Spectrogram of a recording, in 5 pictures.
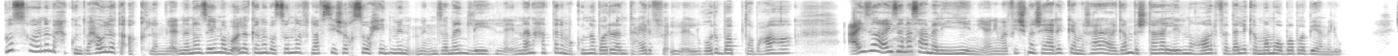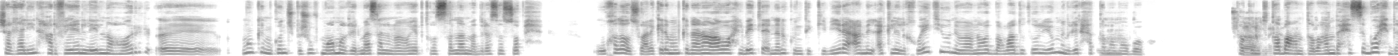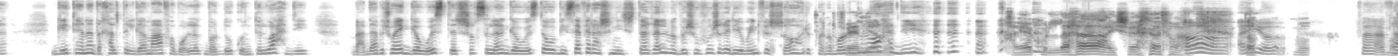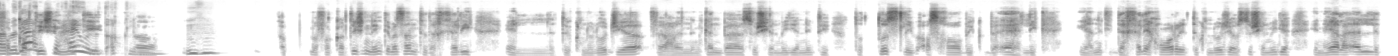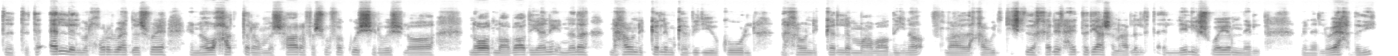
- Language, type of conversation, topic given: Arabic, podcast, إيه اللي في رأيك بيخلّي الناس تحسّ بالوحدة؟
- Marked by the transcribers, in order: unintelligible speech; laughing while speaking: "الحياة كُلّها عَيشاها لوحدكِ"; laugh; in English: "السوشيال ميديا"; in English: "والسوشيال ميديا"; in English: "كفيديو كول"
